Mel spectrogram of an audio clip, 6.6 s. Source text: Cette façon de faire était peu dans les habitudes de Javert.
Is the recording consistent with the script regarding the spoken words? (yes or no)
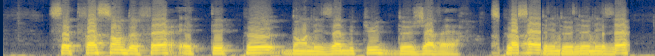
no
